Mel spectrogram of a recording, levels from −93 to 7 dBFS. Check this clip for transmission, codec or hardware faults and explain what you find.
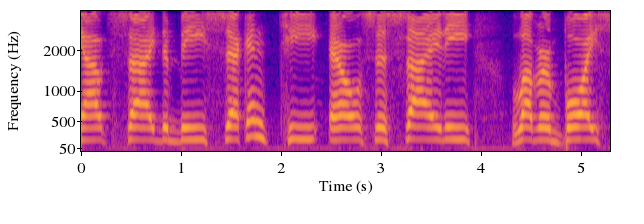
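Nothing in the clip points to a transmission, codec or hardware fault. No dropout, glitch or other defect stands out anywhere in it.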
